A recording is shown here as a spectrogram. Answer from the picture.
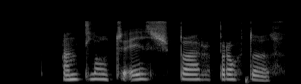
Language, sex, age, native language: Icelandic, male, 10, Icelandic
